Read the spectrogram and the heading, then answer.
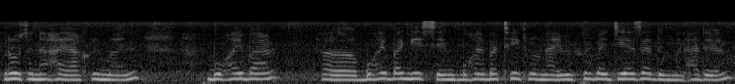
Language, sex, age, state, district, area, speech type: Bodo, female, 18-30, Assam, Kokrajhar, rural, spontaneous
